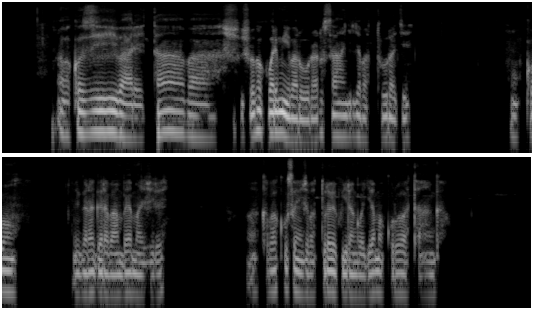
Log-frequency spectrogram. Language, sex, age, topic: Kinyarwanda, male, 25-35, government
